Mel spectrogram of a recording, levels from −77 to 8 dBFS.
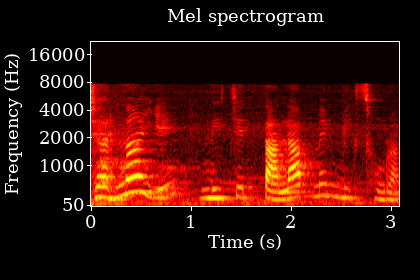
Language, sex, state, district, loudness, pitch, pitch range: Hindi, female, Madhya Pradesh, Dhar, -18 LUFS, 235 Hz, 215-265 Hz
